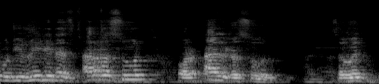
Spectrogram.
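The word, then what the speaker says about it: الرسول: So you read it as Ar-Rasul, the Lam is silent. So if it's Shamsi letters, the Lam is silent, and if it's Qamari letters, the Lam is not silent.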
